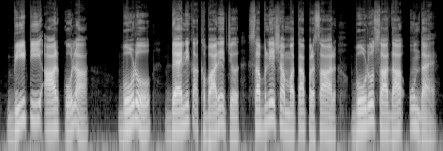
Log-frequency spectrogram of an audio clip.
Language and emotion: Dogri, neutral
